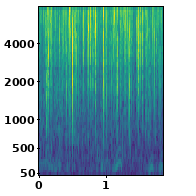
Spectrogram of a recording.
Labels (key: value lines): label: biophony, cascading saw
recorder: SoundTrap 600 or HydroMoth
